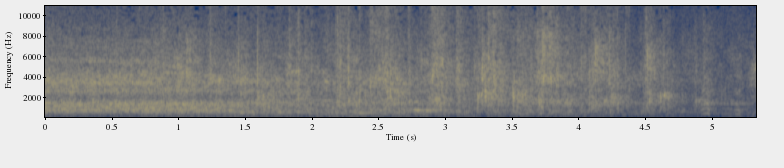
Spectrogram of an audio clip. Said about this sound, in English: Applauding that, you should be ashamed of yourself.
